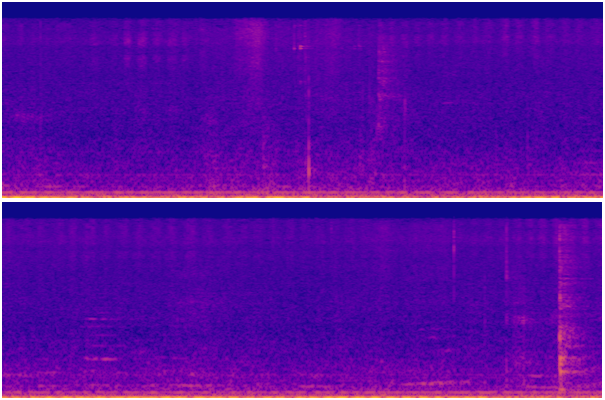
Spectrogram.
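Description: A DaVinci colored pencil scratches steadily on paper in close, repetitive back-and-forth strokes, a fine rhythmic rasp continuing for several seconds over a low steady hum.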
